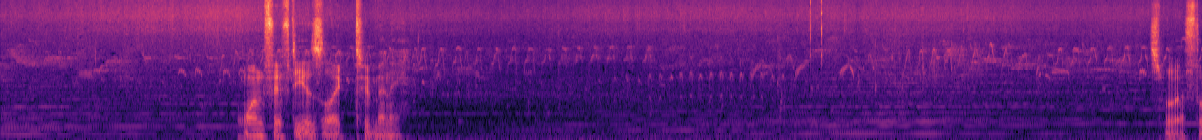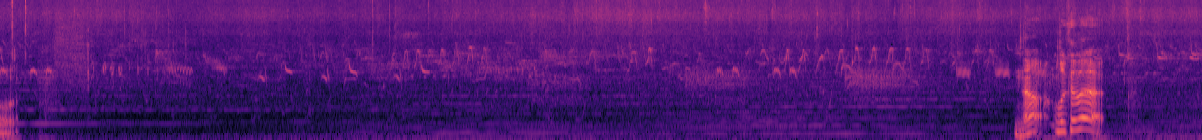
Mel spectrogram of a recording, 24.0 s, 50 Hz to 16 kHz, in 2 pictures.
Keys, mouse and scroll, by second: 8.1 click, 12.2 click, 16.3-20.2 alt+drag, 20.9 alt+click.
